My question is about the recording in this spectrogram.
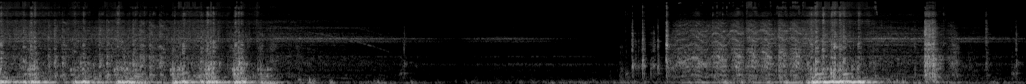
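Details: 2005 Chevrolet Suburban LS donor engine, oil checked and low on gas: two long spells of steady cranking at about two turns a second with no catch either time; throttle makes no difference. Cranks but won't start.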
